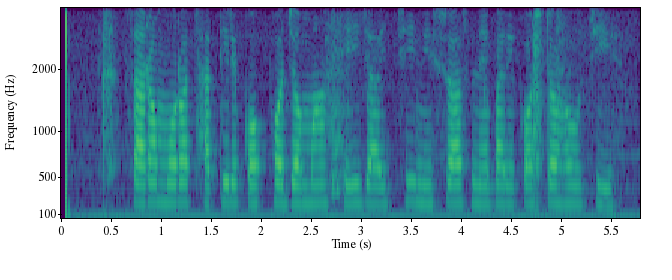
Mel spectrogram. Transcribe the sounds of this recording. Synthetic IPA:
saɾɔmoɾɔt͡ʃʰat̪iɾekɔpʰɔd͡ʒɔmahejd͡ʒajt͡ʃʰiniswasnebaɾekɔsʈɔɦowt͡ʃʰi

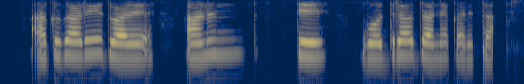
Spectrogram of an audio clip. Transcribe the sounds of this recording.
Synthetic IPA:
a̰ɡɡaɽed̪ʋaɾe | añənd̪ | t̪e | ɡod̪ɾad͡zaɳjakəɾit̪a

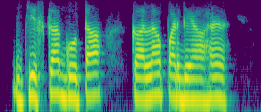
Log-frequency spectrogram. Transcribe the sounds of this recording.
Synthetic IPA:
d͡ʒɪskaɡoːʈa | kaːlapɐɽɡɐjaɦɛː

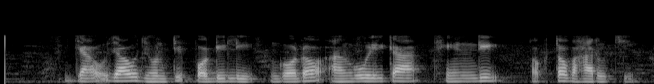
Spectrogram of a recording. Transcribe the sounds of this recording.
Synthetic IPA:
d͡ʒawd͡ʒawd͡ʒʱont̪ipɔɖiliɡɔɖɔʔaŋɡuɭiʈat͡ʃʰiɳɖi | tɔ̰kt̪ɔbaɦaɾut͡ʃʰi

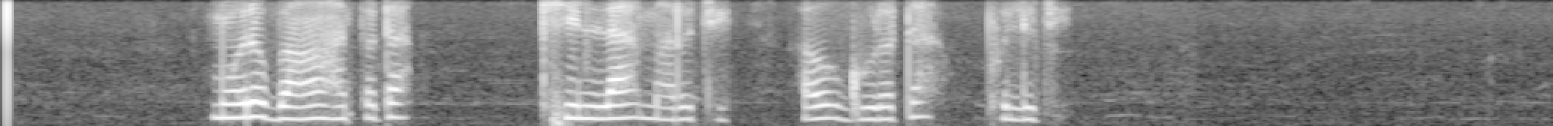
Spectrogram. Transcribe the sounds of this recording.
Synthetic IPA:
moɾɔbaɔ̃ɦat̪ɔʈa | kʰilːamaɾut͡ʃʰi | auɡuɽɔʈa | pʰulit͡ʃʰi̥

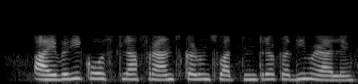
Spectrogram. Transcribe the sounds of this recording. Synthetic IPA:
ajʋəɾiːkosʈlafɾãnskəɽuːnsʋat̪ənt̪ɾəkəd̪ʱiːmiɭale

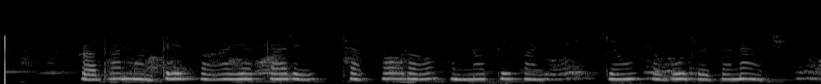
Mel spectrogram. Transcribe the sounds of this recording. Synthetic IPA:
pɾɔd̪ʱanmənt̪ɾisəɦajət̪aɾe | t͡ʃasɔɾɔunːət̪ipãĩɡeũsəbʱud͡ʒəd͡ʒənat͡ʃʰe̥

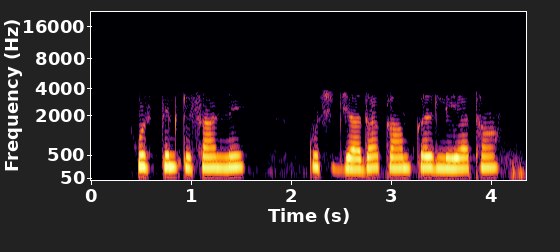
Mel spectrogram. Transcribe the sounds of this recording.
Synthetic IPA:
ʊsd̪ɪnkɪsaːnːe | kʊt͡ʃʰzjaːd̪akaːmkɐɾlijat̪ʰaː

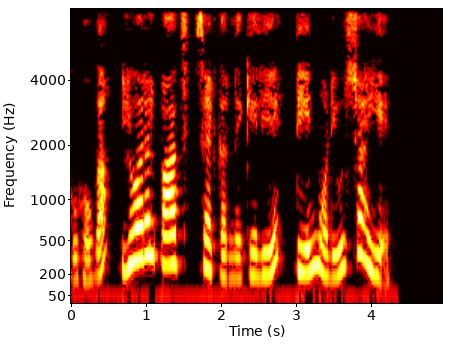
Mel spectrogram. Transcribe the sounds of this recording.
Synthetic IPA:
ɡuɦoːɡajuːəɾəlpãːt͡ʃseːʈkɐɾnekeliet̪iːnmɔːɖjuːlst͡ʃaːɦiḛː

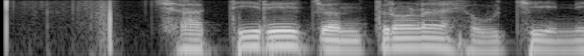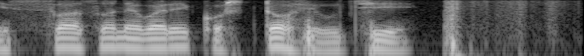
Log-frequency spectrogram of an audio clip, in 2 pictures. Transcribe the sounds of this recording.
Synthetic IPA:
t͡ʃʰat̪iɾed͡ʒɔnt̪ɾɔɽ̃aɦewt͡ʃʰiniswasɔnebaɾekɔsʈɔɦewt͡ʃʰi

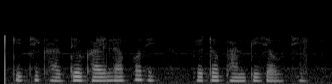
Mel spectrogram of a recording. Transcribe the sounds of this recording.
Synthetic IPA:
kit͡ʃʰikʰad̪jɔkʰajlapɔɾe | peʈɔpʰant̪id͡ʒawt͡ʃʰi

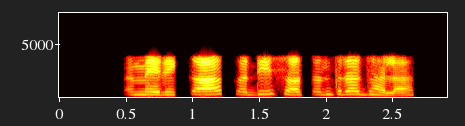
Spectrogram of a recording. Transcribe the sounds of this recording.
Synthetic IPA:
əmeɾikakəd̪ʱiːsʋət̪ənt̪ɾəd͡zʱala

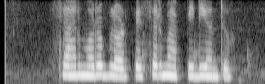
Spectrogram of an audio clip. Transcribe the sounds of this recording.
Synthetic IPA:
saɾmɔɾɔblɔɽpesʌɾmapːid̪iɔnt̪ʰu

